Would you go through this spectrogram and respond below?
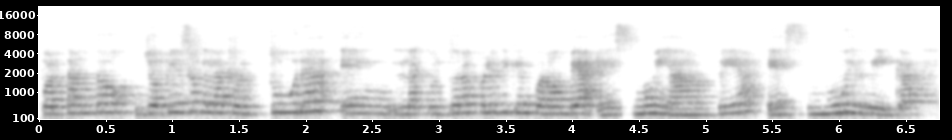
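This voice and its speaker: Psychology student from the Dominican Republic; slightly high voice, measured delivery, echoey room with a distant mic. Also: female voice, fairly even intonation, lo-fi sound. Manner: measured, with frequent restarts. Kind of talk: group class presentation.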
